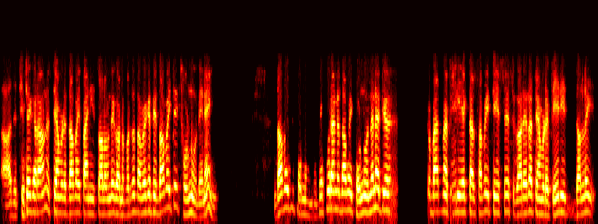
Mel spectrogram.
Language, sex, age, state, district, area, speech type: Nepali, male, 60+, West Bengal, Darjeeling, rural, conversation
